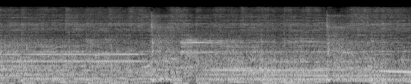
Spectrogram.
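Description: Live rock band playing: electric guitar over bass and drums, heard from within the audience in the hall.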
